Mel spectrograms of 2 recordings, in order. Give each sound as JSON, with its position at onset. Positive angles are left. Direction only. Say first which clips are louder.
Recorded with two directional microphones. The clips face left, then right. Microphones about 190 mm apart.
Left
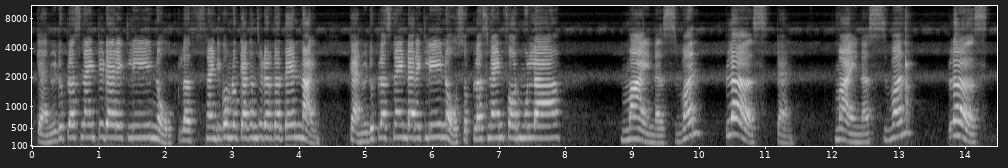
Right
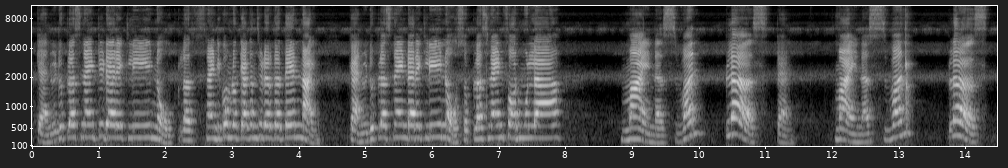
{"t": 0.1, "sound": "a woman's voice", "louder": "left 3 dB", "side_deg": 45}
{"t": 8.9, "sound": "a woman's voice", "louder": "left 2 dB", "side_deg": 40}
